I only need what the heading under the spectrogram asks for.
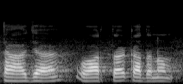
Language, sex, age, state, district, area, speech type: Telugu, male, 30-45, Andhra Pradesh, West Godavari, rural, read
